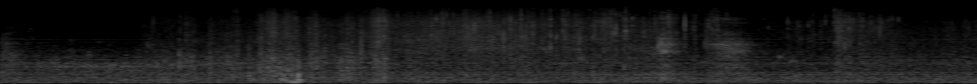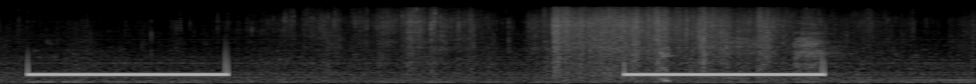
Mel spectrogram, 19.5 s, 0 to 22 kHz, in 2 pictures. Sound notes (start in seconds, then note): 10.0 ringback tone of phone call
